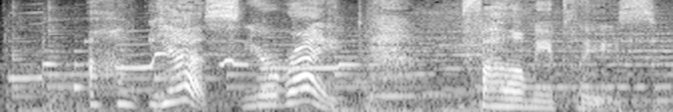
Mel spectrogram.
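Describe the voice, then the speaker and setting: An actress voicing an earnest, respectful, worried young junior official in a video game. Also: female voice, fairly high pitch, big pitch swings, slow. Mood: eager. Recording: game music behind.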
